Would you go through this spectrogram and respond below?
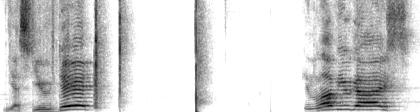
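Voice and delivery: high, loud and slow delight; joyful cheer. Real, not acted. Reader cheering viewers who passed the test, slow and joyful. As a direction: stretch it out with joy.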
